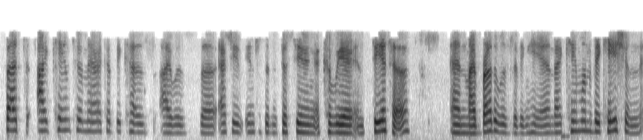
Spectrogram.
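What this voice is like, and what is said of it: Slight South African accent, American twang. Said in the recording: “I came as a very young girl from South Africa ... I still have a little bit of an accent. And when I speak to my South African friends, they say to me, I have an American twang.”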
